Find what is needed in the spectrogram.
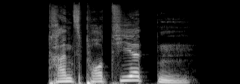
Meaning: inflection of transportieren: 1. first/third-person plural preterite 2. first/third-person plural subjunctive II
- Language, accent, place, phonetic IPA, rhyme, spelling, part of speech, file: German, Germany, Berlin, [ˌtʁanspɔʁˈtiːɐ̯tn̩], -iːɐ̯tn̩, transportierten, adjective / verb, De-transportierten.ogg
